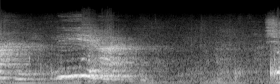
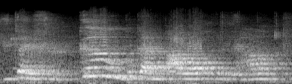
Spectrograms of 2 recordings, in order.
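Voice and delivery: plain reading voice

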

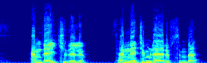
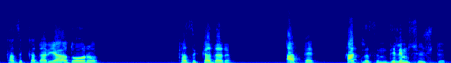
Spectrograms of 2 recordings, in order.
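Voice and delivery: subdued, softer agreement; meek apology; 3 semitones lower, 6 dB quieter than usual. Acted. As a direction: give in and apologise sheepishly. Meekly accepting the scolding, asking forgiveness. (süklüm püklüm, alçak sesle)

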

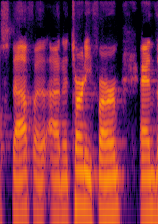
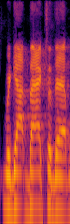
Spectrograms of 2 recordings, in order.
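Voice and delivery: usual speaking voice

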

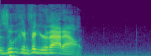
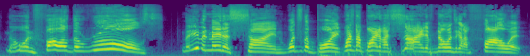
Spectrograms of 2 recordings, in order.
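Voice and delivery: ranting tearfully about the ignored sign; hammed-up tearful rant; 6 semitones higher, 6 dB louder than usual. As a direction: wail it like a betrayed mourner. Mock despair over broken rules.

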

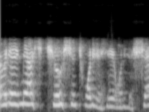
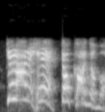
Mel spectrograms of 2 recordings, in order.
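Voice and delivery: angry shout; 5 semitones higher than usual. Real, not acted. Host furious at caller, shouting him out.

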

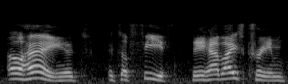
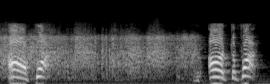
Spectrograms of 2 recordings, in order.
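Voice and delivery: startled curse; 7 semitones higher, 10 dB louder than usual. Real, not acted. Sudden game failure.

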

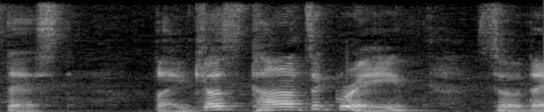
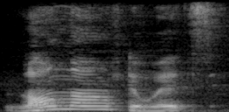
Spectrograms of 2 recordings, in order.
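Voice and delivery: plain reading voice

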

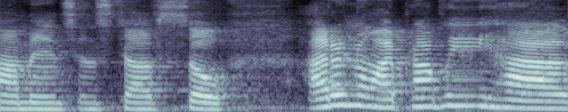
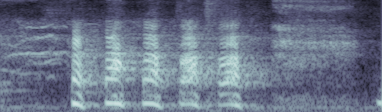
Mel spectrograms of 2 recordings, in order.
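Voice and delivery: high giggle; 7 semitones higher than usual. Real, not acted. Laughing at dinosaur nickname.

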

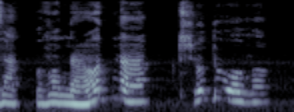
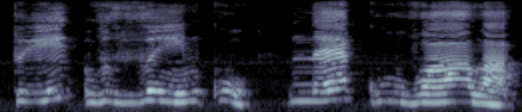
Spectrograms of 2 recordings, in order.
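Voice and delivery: slow, syllable by syllable reading; 2 semitones higher, much slower than usual. Shown as a demonstration. Teacher rereading the poem slowly for pupils to repeat. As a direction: read it slowly so children follow. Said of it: "І ще раз давайте прочитаємо".

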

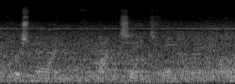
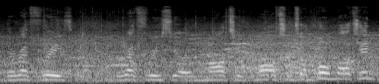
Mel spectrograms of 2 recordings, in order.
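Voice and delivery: loud, urgent match commentary; live play-by-play; 5 semitones higher, 11 dB louder than usual. Real, not acted. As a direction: call the action as it happens.

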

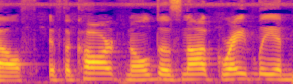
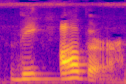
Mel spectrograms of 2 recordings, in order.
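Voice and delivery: ordinary delivery

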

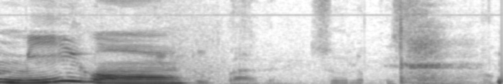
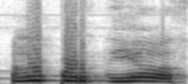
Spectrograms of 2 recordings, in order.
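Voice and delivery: high, stretched-out exclamation; stunned disbelief; 7 semitones higher, 3 dB louder than usual. Real, not acted. Viewer disbelieving the scene, high stunned exclamation. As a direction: exclaim in real shock. Disbelief at what happens on screen.

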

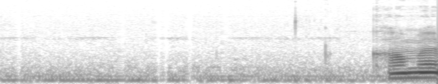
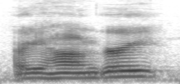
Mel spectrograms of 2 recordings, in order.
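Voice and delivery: louder, higher repeat; 5 semitones higher, 11 dB louder than usual. Real, not acted. Owner asking her dog again, louder and higher.

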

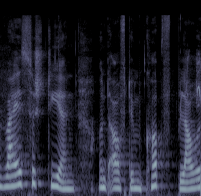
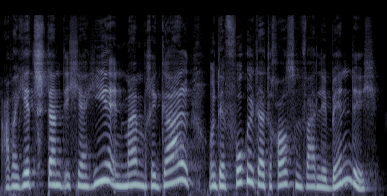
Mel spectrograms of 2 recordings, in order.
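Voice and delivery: usual speaking voice

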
